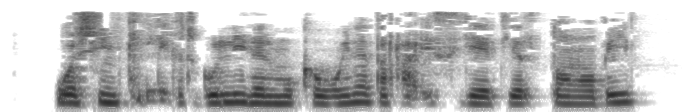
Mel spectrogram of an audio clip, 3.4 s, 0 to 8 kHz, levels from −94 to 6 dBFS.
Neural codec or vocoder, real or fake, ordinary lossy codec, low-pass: vocoder, 44.1 kHz, 128 mel bands, Pupu-Vocoder; fake; MP3, 24 kbps; 7.2 kHz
